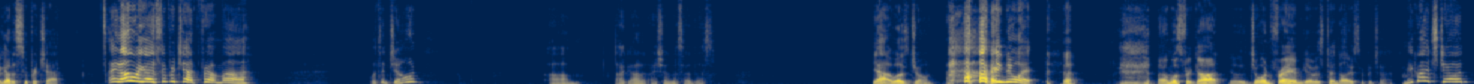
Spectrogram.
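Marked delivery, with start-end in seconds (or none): 1.4-5.6 very high, squeaky greeting; high cartoon voice. Greeting the host, squeaky and very high. 12.6-13.8 very high, squeaky greeting; high cartoon voice. Greeting the host, squeaky and very high. 18.7-19.6 very high, squeaky greeting; high cartoon voice. Greeting the host, squeaky and very high.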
